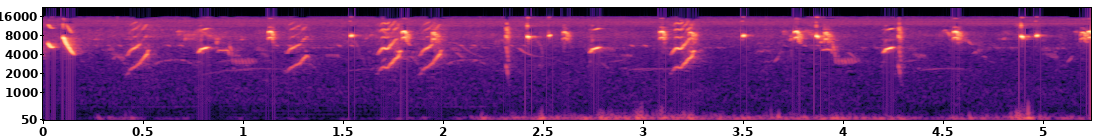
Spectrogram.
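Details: Saffron finch singing to stimulate other canaries: quick, jumbled high chirps and short downslurs, with a steady low rumbling noise through the second half.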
